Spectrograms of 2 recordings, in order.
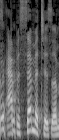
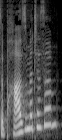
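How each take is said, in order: First: Aposematism said ap-uh-SEM-uh-tism; dictionary pronunciation. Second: Aposematism said uh-POZ-muh-tism, rising; co-host's pronunciation. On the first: Shown as a demonstration. Host giving what every site shows, dictionary pronunciation. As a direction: main stress on SEM in aposematism. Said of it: "everything I'm seeing is". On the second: Retold or imitated. Host querying the co-host's version, stressed second syllable. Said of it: "now you're saying it's".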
